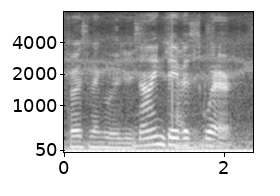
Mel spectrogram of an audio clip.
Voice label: Remote Babble Address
